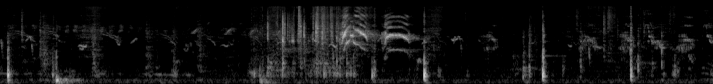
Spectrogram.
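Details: Hatchling grey francolins chirp softly. A burst of clear, downslurred high peeps comes midway, set among rustling, tapping clicks and a low background hum.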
